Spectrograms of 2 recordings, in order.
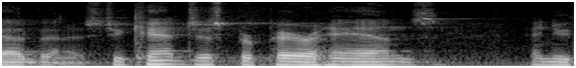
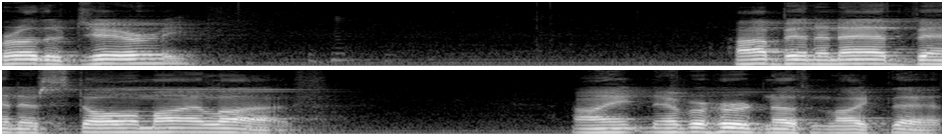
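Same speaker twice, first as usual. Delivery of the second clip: very loud, put-on West Virginia accent; 4 semitones higher, 8 dB louder than usual. Quoting people who come up to him, best West Virginia accent. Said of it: "I'll use my best West Virginia accent".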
